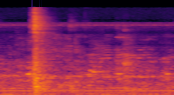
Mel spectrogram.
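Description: Water poured into a glass of ice, with a sharp splash about half a second in and then a faint fizzing as the liquid froths over the ice.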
